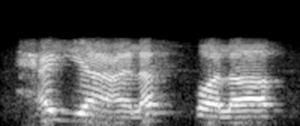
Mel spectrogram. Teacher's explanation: حی، اس کو لمبا نہیں کیا جا سکتا، یا کے اوپر صرف زبر ہے. حی علی الصلاۃ، اس لام کو آپ لمبا ندا کے لیے کر سکتے ہیں.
